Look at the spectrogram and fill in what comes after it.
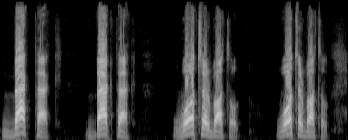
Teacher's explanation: the stress goes on the first part of the compound noun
